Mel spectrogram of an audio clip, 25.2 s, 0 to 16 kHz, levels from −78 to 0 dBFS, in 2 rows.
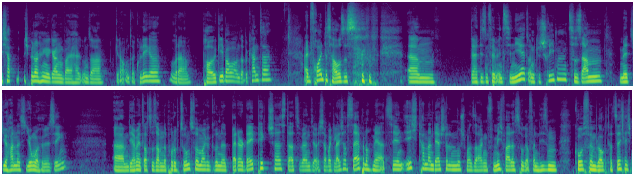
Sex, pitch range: male, 125-150 Hz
